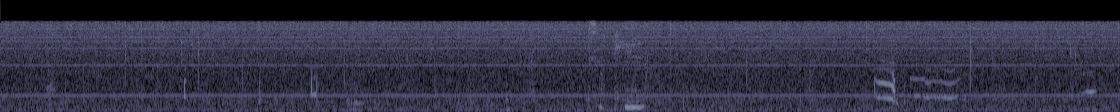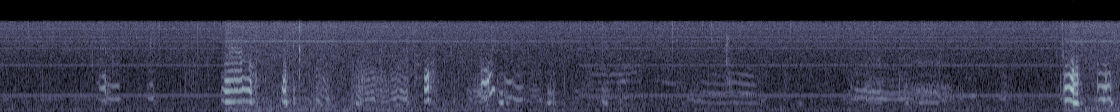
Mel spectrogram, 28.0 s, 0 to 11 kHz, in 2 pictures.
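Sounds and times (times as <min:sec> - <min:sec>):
young animals squeaking: 0:16.8 - 0:22.0, 0:27.2 - 0:28.0.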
